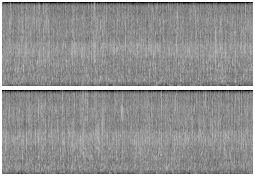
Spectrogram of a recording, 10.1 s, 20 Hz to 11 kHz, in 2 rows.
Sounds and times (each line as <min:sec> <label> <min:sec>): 0:00.0 Rjecina river 0:10.0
